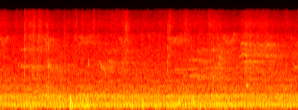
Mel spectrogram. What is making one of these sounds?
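Dry leaves rustle as a small monkey moves across the ground.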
